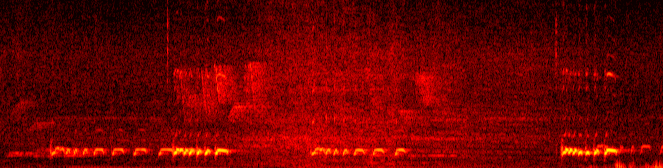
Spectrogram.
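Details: Local zebra dove lure to make rivals sing back: several stuttering coo phrases, the middle ones softer, over a hissy background, closing with a loud rolling burst and a few low thumps.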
